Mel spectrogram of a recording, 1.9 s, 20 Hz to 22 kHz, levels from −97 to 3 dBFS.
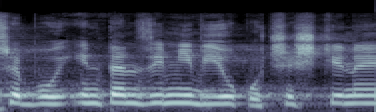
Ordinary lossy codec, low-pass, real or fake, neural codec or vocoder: AAC, 96 kbps; 14.4 kHz; real; none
